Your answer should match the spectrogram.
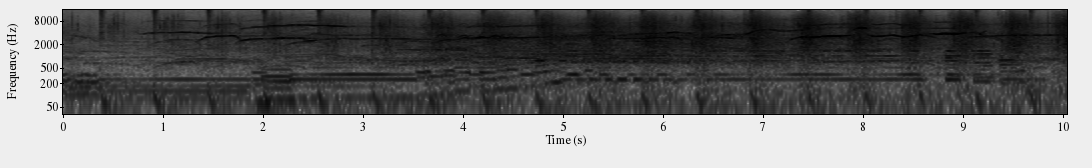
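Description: Live 1970s hard-rock band recording: sustained low keyboard notes moving in steps, with high gliding whistle-like tones and a quick run of sharp hits above them.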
